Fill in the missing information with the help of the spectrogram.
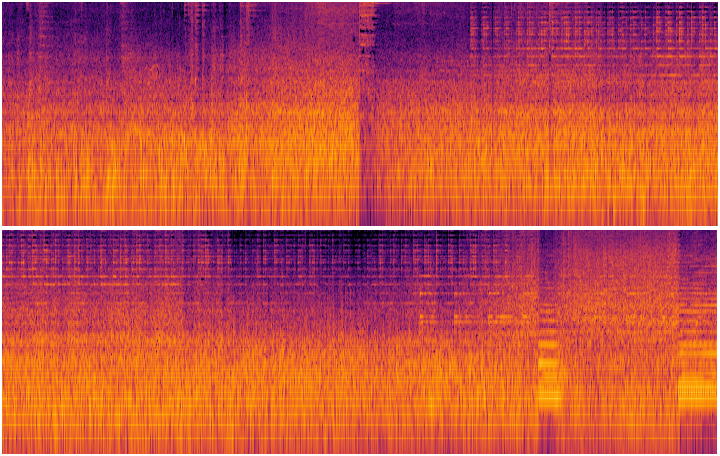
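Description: A diesel end-cab switcher locomotive approaches a grade crossing over steady background noise. The crossing bell rings from about a third of the way in. Near the end the locomotive's air horn sounds a short blast, then a longer one.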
